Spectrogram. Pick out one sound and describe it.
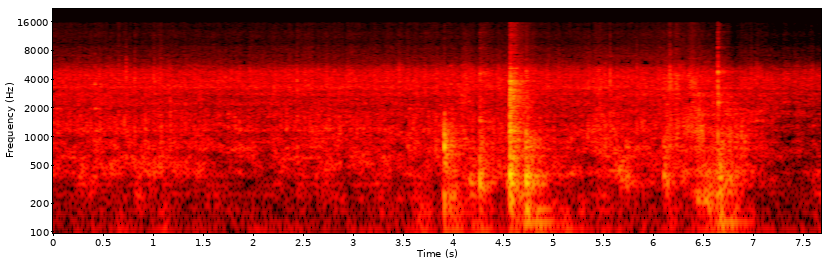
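Vegetables sizzle softly in a hot pan.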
